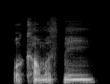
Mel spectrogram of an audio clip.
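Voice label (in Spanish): Voice Acting, Spanish, male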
